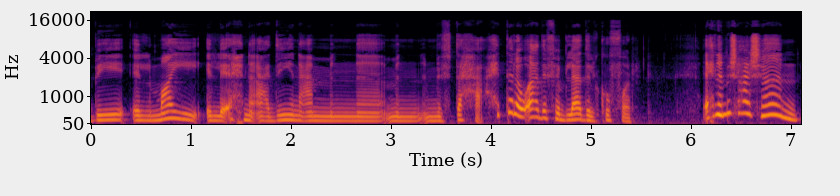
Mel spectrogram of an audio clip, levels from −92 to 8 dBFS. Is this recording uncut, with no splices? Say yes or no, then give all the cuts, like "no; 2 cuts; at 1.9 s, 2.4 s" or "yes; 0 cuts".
yes; 0 cuts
